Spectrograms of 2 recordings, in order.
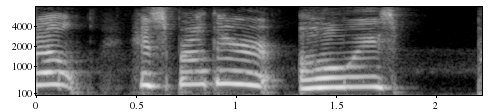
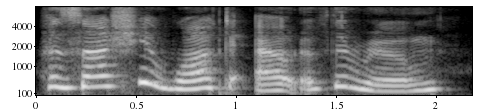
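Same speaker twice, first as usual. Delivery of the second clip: ordinary delivery, nothing marked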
